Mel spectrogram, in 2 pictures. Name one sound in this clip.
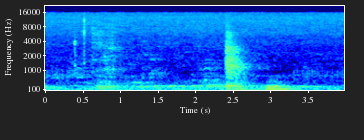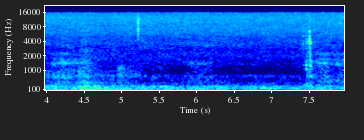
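A finger presses an elevator call button with a soft click.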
